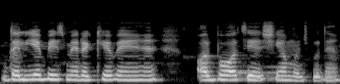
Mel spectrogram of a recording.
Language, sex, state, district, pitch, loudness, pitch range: Hindi, female, Delhi, New Delhi, 205 Hz, -15 LUFS, 200-215 Hz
